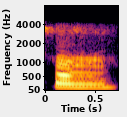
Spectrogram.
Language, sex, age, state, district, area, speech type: Assamese, male, 30-45, Assam, Charaideo, rural, conversation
